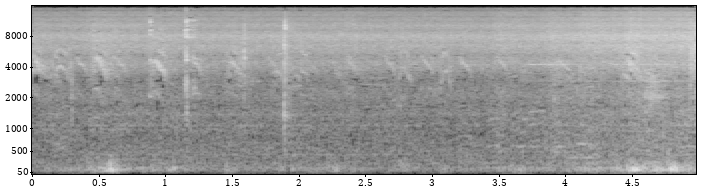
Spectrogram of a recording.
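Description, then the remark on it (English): Parrots chirp and squawk faintly at Giriraj Govardhan, scattered irregular calls over a steady outdoor hiss, with occasional low rumbles and muffled murmurs. “Just perceive the atmosphere, the parrots.”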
